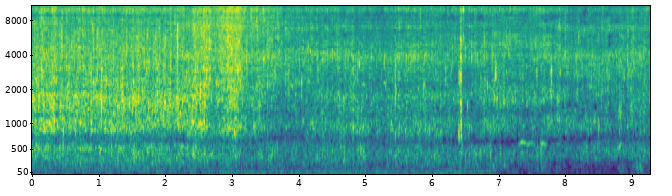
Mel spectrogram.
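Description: Irrigation water runs through a farm field where cucumbers are grown, a steady, close rushing and trickling wash that continues throughout, with voices faintly present beneath it.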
